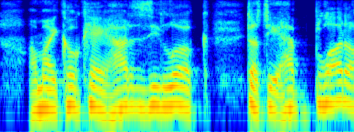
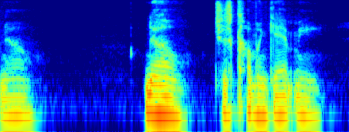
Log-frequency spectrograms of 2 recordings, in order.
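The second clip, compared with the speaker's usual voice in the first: put-on tearful crying voice, lower; 6 semitones lower than usual. Retelling a son's crying phone call at four in the morning: imitating someone crying.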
